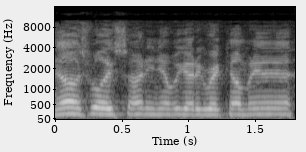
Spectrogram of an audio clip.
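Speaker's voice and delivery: soft, level, unchanging flat monotone. Recounting how Jeff spoke when he was dressed down, in a flat monotone. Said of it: "it's monotone".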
